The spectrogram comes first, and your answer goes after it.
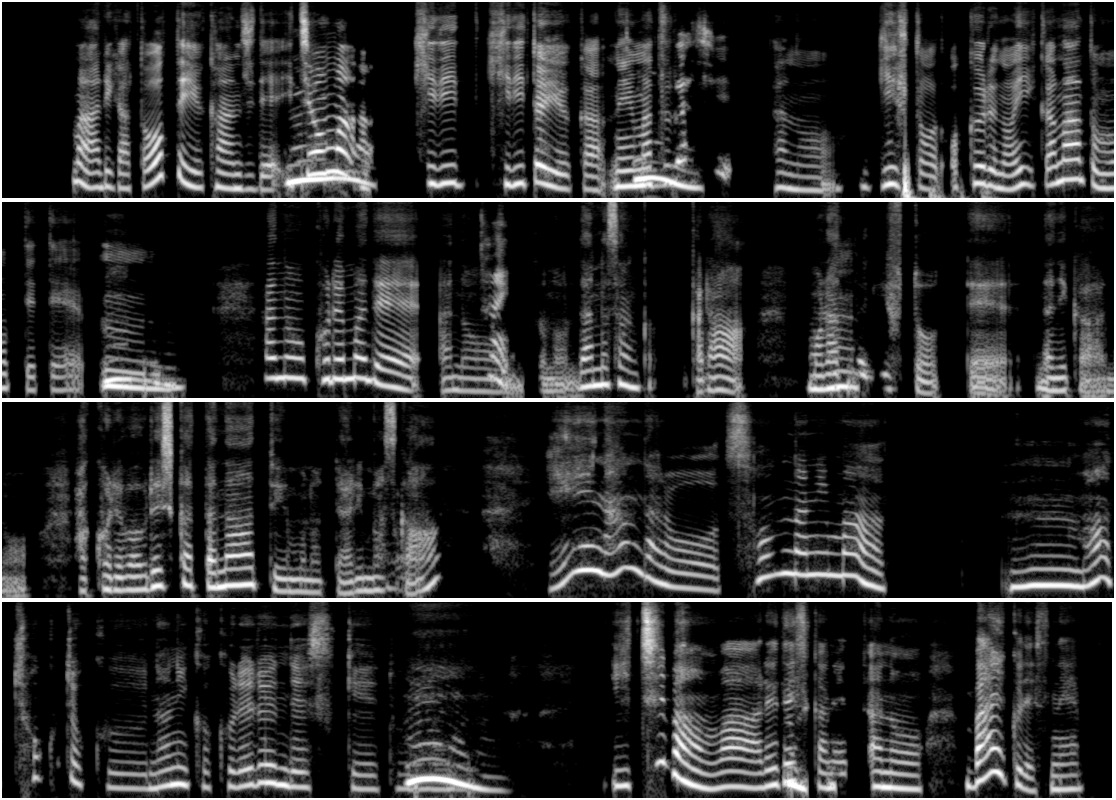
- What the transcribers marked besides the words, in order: static; distorted speech; other background noise
- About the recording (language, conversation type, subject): Japanese, advice, 予算内で満足できる服や贈り物をどうやって見つければいいですか？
